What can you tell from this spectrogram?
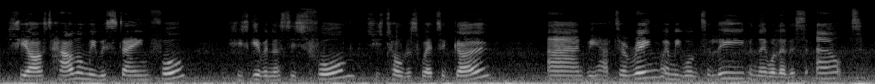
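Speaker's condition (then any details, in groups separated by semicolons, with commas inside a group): No condition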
